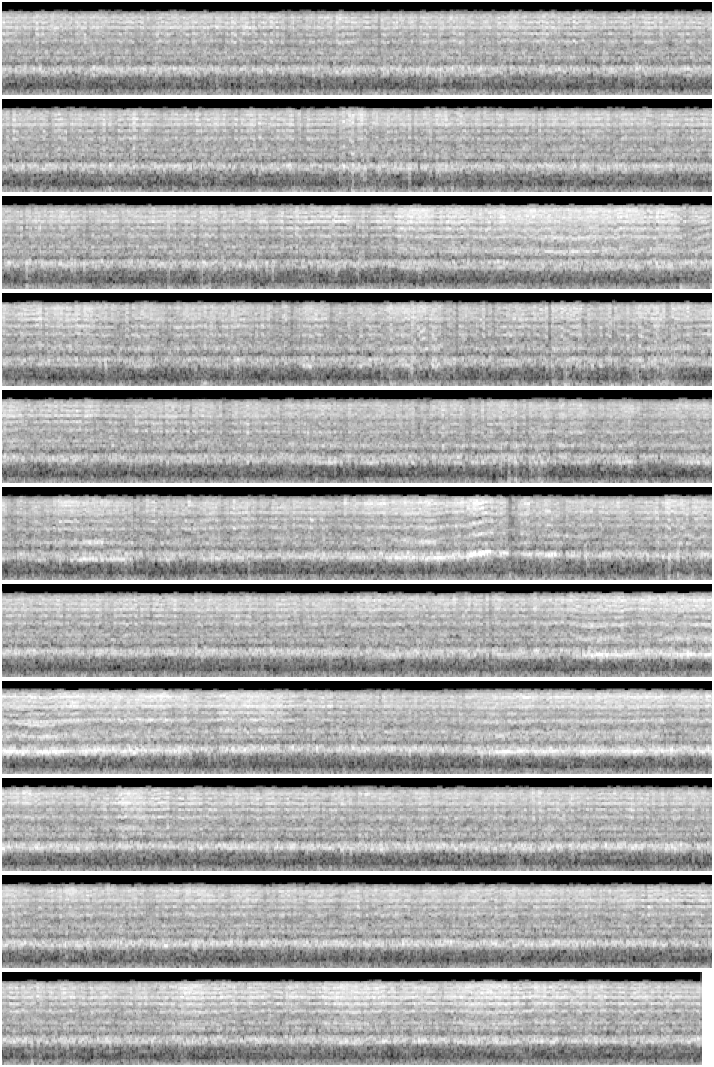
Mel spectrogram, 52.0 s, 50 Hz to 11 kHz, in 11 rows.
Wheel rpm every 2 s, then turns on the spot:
230, 230, 230, 230, 230, 230, 220, 210, 210, 220, 210, 210, 210, 240, 240, 230, 230, 230, 230, 230, 230, 230, 230, 230, 230, 230.
none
